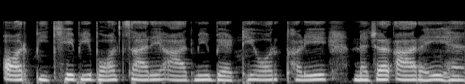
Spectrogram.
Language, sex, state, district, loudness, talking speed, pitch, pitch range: Hindi, female, Jharkhand, Deoghar, -15 LUFS, 170 wpm, 215 Hz, 205-220 Hz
